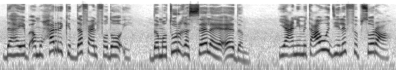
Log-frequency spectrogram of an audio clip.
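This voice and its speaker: Very high-voiced Egyptian cartoon kid. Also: female voice, lively intonation, quick pace. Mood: playful. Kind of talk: comic cartoon dialogue. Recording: music behind the voice.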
